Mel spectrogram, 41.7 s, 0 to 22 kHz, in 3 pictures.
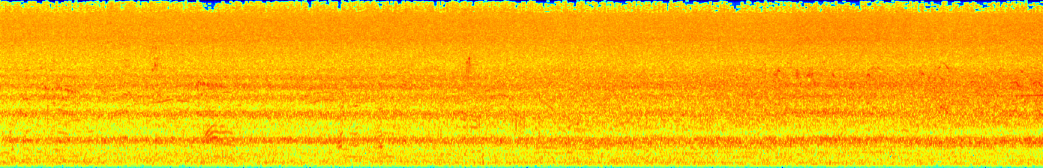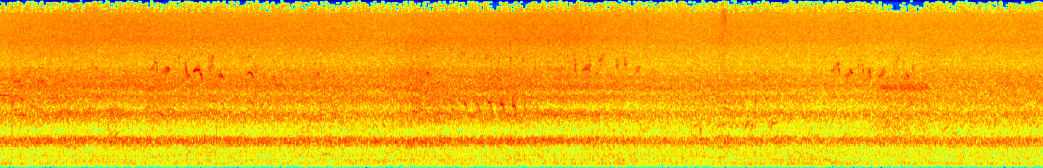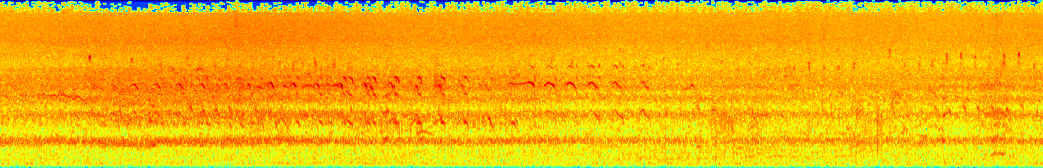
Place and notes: Between some old abandoned salt marshes, a mosquitoes cloud. More exactly, it's a gnat cloud, carried away by the wind.
Les Portes-en-Ré, France, 21 May 2018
